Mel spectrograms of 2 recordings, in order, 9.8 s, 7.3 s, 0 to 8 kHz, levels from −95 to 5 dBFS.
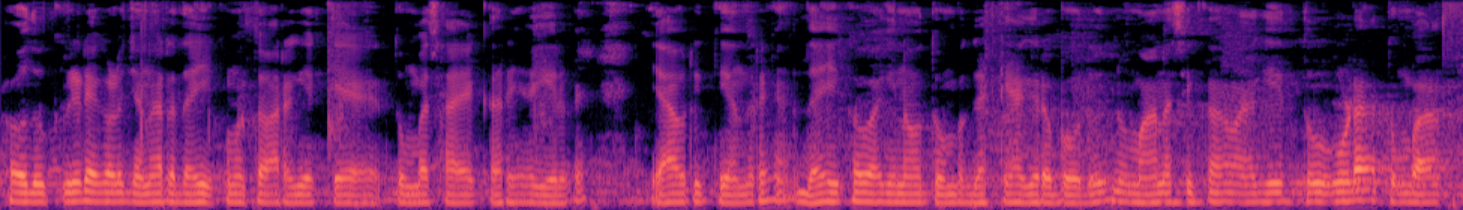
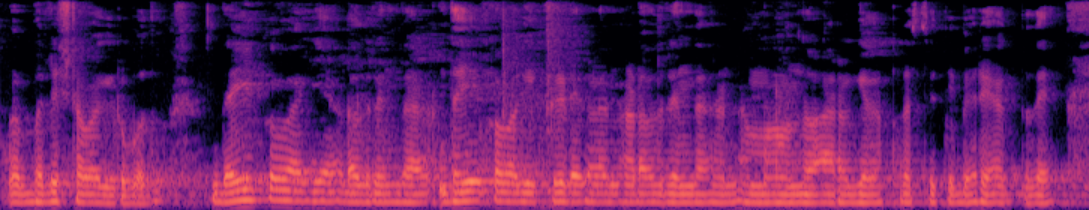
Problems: none marked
